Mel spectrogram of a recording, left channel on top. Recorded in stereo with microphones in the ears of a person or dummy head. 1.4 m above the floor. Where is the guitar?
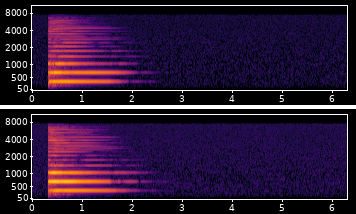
70° right (ahead or behind), 1.2 m.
